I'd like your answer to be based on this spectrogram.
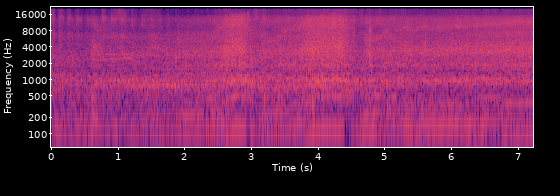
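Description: An early-2000s supercar, modernized and tuned in Forza Horizon 5, revs hard as it accelerates toward top speed, its engine note rising in steady pitch sweeps across several gear changes, loud and continuous throughout.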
